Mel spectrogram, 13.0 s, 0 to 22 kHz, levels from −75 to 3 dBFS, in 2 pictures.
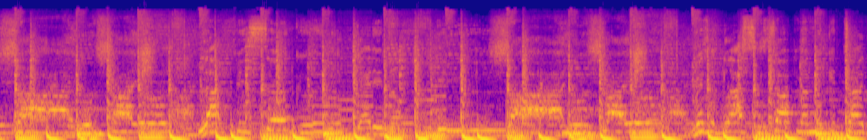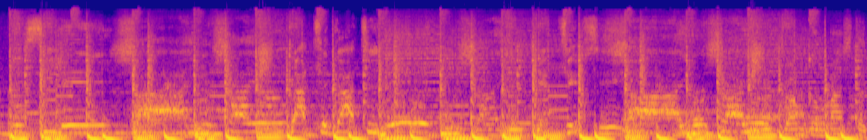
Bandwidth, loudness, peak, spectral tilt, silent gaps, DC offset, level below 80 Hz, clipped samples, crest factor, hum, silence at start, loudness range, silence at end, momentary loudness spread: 17.5 kHz; -8 LUFS; 0 dBFS; -5 dB/octave; none; under 0.1%; -10 dBFS; 0.5%; 6 dB; none; 0 s; 0 LU; 0 s; 2 LU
